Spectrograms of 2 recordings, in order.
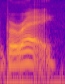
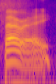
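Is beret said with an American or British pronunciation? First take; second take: American; British. First: It is said the American way. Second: It is said the British way.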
